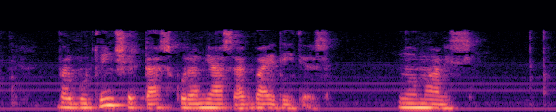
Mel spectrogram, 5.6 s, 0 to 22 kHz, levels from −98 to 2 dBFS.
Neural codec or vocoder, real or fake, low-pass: none; real; 7.2 kHz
